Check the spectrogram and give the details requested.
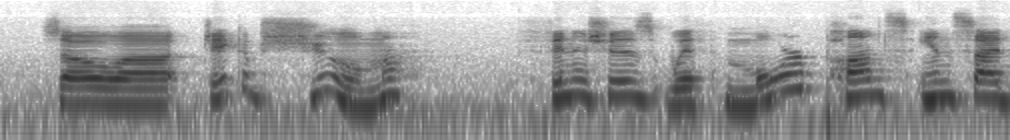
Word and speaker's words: Schum: Jacob Schum, is that what we said his last name is? Yes. Correct pronunciation on the last name. So Jacob Schum finishes with more punts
